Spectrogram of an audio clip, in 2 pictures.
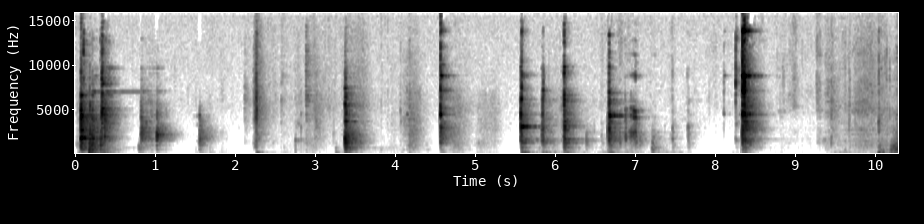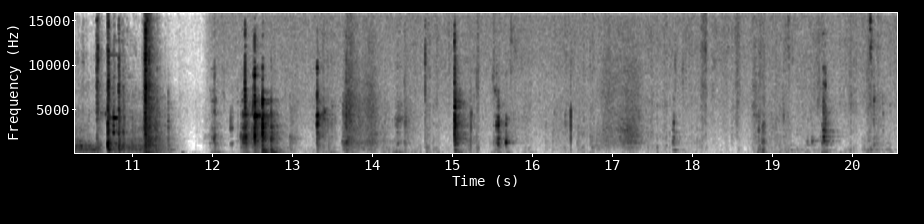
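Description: Metal clinks, knocks and clunks from handling a woodturning lathe's four-jaw chuck and tools while a wooden blank's tenon is set into the chuck jaws. There are separate sharp knocks at first, and from about halfway a low steady background with more knocks over it.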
